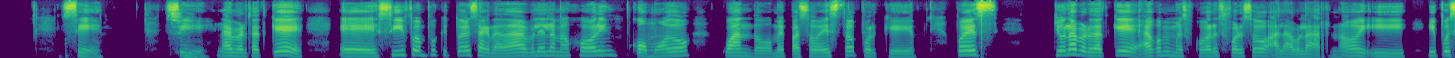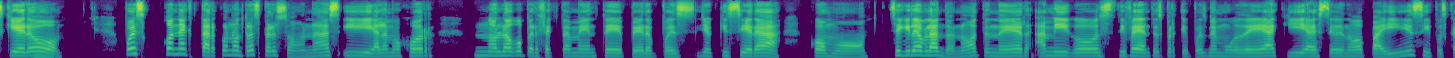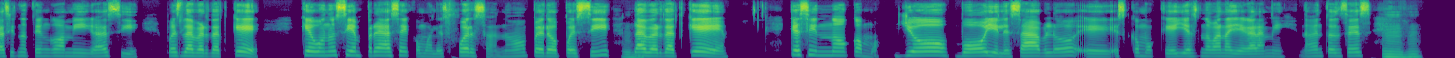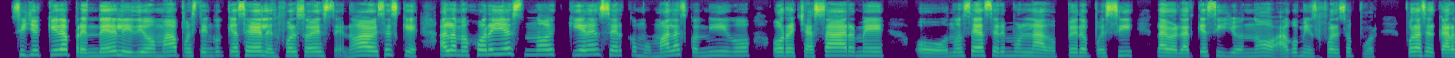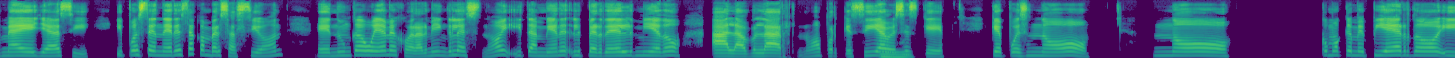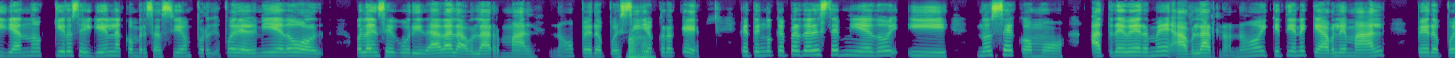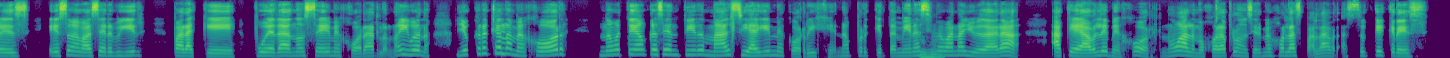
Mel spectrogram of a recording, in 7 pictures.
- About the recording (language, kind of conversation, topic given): Spanish, advice, ¿Cómo puedo manejar la inseguridad al hablar en un nuevo idioma después de mudarme?
- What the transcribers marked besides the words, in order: tapping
